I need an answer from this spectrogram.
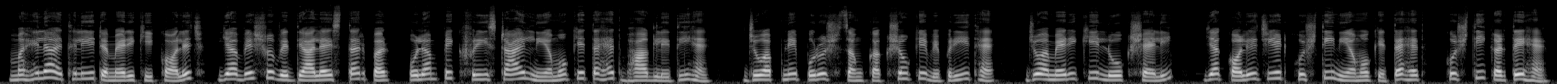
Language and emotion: Hindi, neutral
